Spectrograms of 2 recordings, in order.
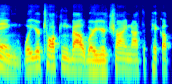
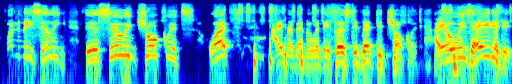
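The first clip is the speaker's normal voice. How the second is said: put-on old woman; 10 semitones higher, 5 dB louder than usual. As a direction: stretch it out like a deaf, ancient woman. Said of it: "the old woman in the retirement home".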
